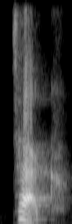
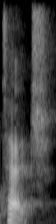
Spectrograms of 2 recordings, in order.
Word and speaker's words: tech: can actually get right the first one is Tech not tach the second answer not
